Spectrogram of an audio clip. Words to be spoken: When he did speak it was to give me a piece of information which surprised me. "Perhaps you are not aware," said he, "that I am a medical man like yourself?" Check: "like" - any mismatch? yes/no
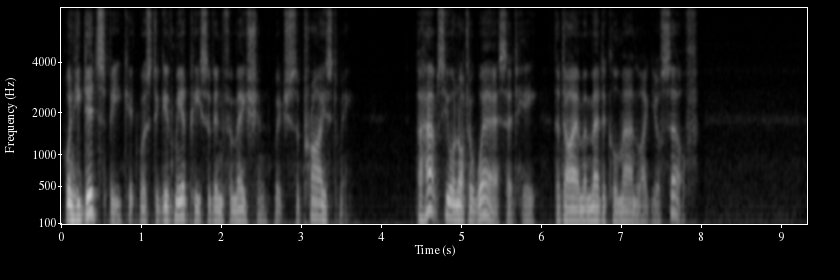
no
